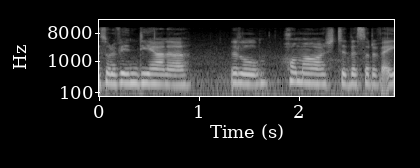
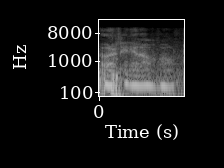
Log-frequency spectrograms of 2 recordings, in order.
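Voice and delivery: softly whispered, relishing the name; savouring whisper; 4 semitones lower, 5 dB quieter, faster than usual. Real, not acted. Host savours actress's name to her guest, savouring whisper.

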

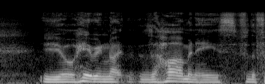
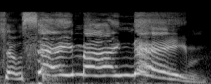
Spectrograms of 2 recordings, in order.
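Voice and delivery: soaring high, slow shouted rock-star demand; 5 dB louder, much slower than usual. Retold or imitated. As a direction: belt it way up like a showman. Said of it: "he goes".

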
